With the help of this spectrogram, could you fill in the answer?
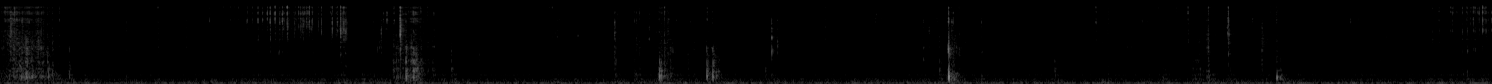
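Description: A solid blue soap bar with white stripes, held in a hand with long nails, has its surface scraped and carved with a utility knife blade. Quiet, bright scraping and crisp crunching bursts come in irregular strokes, with short dry cuts and no ring between them.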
